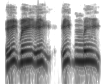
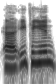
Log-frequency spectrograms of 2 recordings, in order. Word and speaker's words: Etienne: How do they say his name? Eating me? No, Etienne.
